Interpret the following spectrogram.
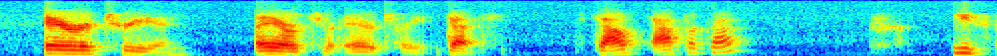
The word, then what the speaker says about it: Eritrean: when you you said you were from an air train background am i pronouncing that correctly eritrean aerotrain that's south africa east africa it's uh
